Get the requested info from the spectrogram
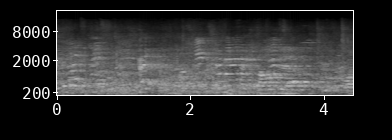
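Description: Many voices chattering and calling across a large, echoing sports hall, with high children's voices rising above the murmur.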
